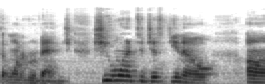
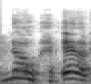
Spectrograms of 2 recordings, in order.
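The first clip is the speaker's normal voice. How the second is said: pleading protest; 11 semitones higher than usual. Retold or imitated. Protesting Anna's staking.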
